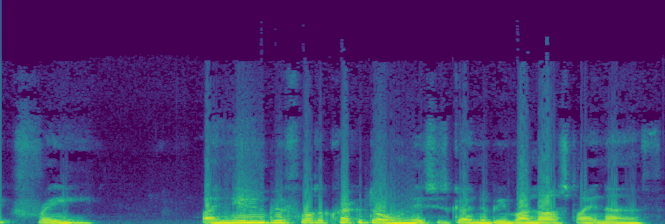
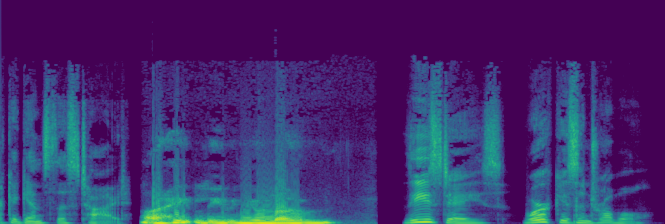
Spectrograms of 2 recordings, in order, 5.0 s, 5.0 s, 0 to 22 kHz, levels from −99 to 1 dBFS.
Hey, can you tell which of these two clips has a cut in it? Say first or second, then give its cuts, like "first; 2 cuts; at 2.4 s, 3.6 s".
second; 2 cuts; at 1.0 s, 2.8 s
